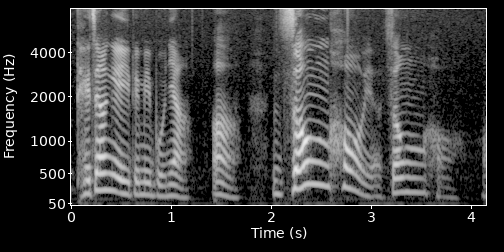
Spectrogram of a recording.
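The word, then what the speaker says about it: 郑和: 정허야, 정허. 뭐 우리식으로 발음으로 하면 정화인데 중국식으로는 정허.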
